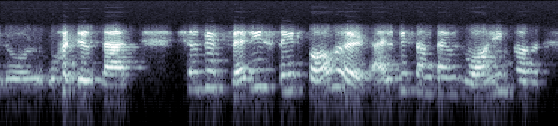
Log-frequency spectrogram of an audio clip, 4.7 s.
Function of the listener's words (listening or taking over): listening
